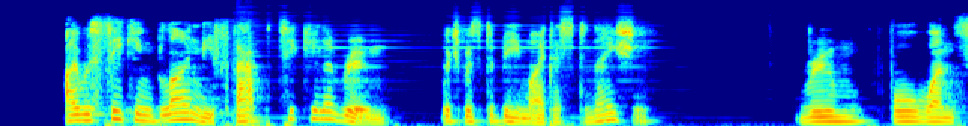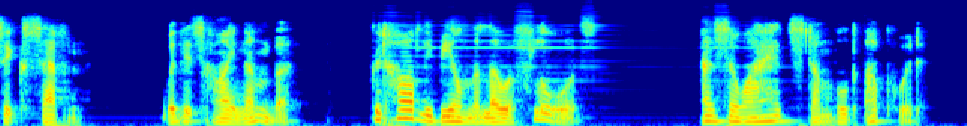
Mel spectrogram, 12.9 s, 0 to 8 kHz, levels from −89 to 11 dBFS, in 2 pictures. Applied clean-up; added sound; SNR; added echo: neural mask model DeepFilterNet 3.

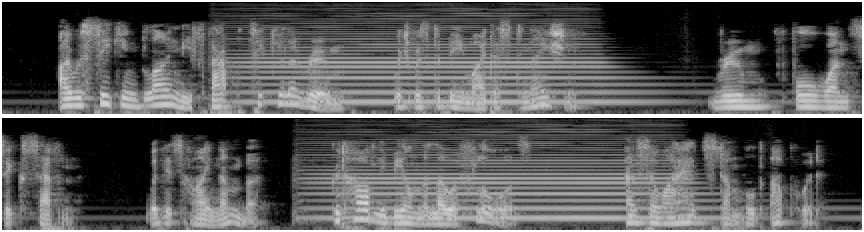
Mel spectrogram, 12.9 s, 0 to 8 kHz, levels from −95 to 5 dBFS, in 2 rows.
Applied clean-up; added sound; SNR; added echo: none; Bowed string instrument; 6 dB; none.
